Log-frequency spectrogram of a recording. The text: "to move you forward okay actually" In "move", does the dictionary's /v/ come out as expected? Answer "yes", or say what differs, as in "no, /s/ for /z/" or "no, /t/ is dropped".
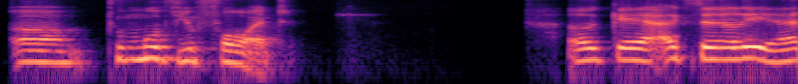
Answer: yes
